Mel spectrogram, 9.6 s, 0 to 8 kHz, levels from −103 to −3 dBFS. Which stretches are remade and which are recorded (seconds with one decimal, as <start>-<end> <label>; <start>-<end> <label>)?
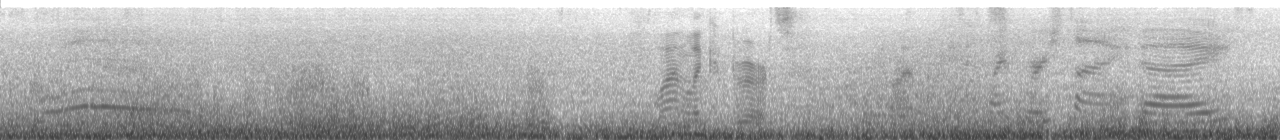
0.0-0.4 recorded; 0.4-3.9 remade; 3.9-6.0 recorded; 6.0-9.2 remade; 9.2-9.6 recorded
